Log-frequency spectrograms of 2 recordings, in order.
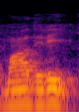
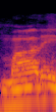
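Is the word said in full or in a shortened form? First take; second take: full; shortened. First: The word is said in full with all syllables. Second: The word is shortened, with the middle syllable dropped. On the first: The speaker calls it right. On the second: The speaker calls it wrong. "மாறி இல்லை"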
